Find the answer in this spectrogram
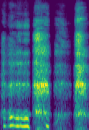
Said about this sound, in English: If you're breathing like that, you need to work on your breathing.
